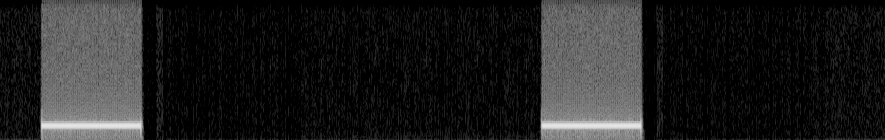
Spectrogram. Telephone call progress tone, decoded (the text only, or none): ringback tone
